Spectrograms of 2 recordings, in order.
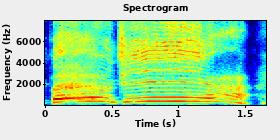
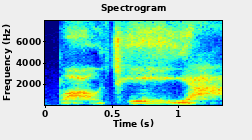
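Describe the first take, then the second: First: It is said very loudly. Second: It is said very softly.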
